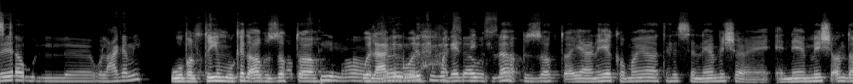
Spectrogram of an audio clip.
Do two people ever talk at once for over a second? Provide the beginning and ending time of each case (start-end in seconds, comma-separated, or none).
2.8-5.3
